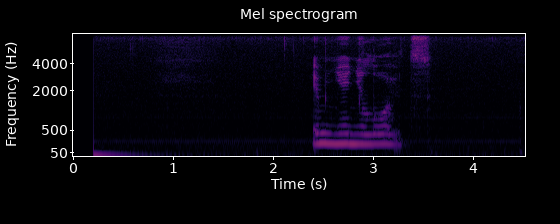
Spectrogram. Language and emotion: Russian, sad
